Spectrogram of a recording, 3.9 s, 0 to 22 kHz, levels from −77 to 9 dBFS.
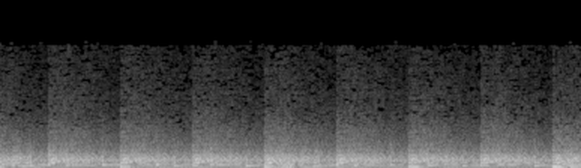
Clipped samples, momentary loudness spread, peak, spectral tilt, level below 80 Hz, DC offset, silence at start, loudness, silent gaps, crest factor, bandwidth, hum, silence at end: under 0.1%; 2 LU; 0 dBFS; -5 dB/octave; -32 dBFS; under 0.1%; 0 s; -14 LUFS; none; 14 dB; 16.5 kHz; none; 0 s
